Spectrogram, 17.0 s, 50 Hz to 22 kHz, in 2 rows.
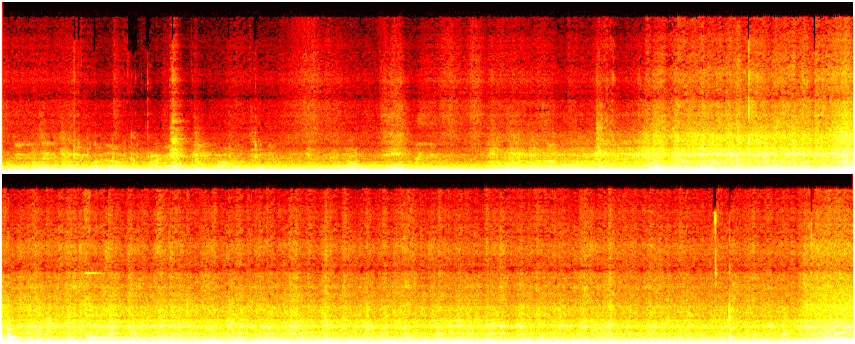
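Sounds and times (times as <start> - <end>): restaurant room hum: 0.0 - 17.0
utensil clinking against dish: 8.4 - 14.9, 15.6 - 17.0.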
